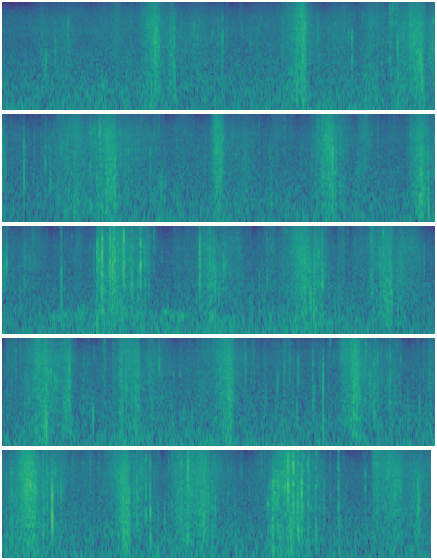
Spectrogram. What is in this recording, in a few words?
Steps Over Forest Vegetation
